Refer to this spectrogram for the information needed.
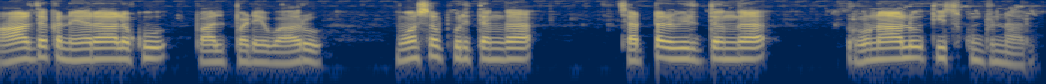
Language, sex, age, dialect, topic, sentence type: Telugu, male, 56-60, Central/Coastal, banking, statement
